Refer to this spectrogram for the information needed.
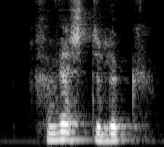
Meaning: regional
- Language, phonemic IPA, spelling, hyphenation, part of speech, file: Dutch, /ɣəˈʋɛs.tə.lək/, gewestelijk, ge‧wes‧te‧lijk, adjective, Nl-gewestelijk.ogg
